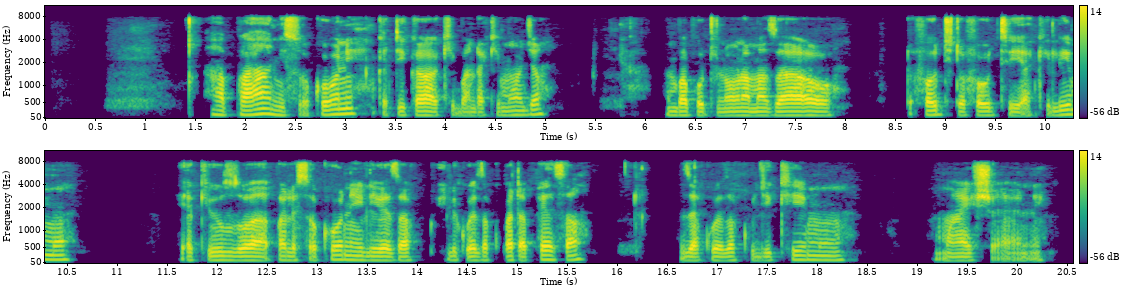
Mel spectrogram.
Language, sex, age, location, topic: Swahili, female, 25-35, Kisii, finance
